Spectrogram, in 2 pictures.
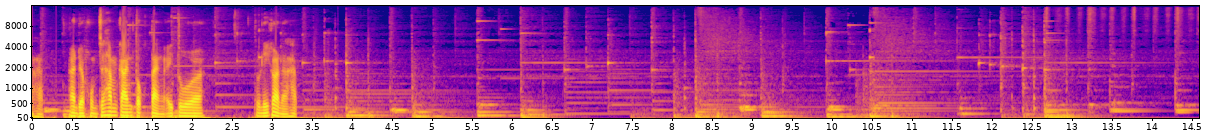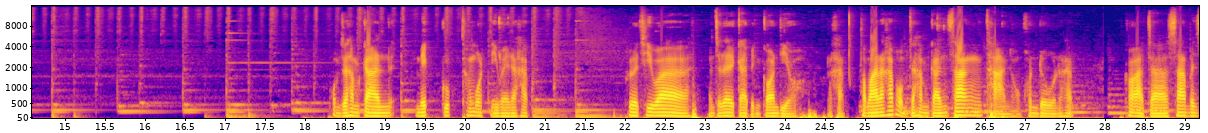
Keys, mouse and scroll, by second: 3.2 click, 4.6 space, 4.9 click, 5.0 click, 5.0 click, 5.4 click, 5.7 b, 5.8 click, 6.3 space, 6.4 click, 6.8 click, 7.1 click, 7.4 click, 7.5 b, 7.7 click, 7.9 space, 8.0 click, 8.3 click, 9.0 click, 9.1 click, 9.3 click, 9.4 click, 9.6 click, 9.8 click, 10.1 click, 10.3 click, 12.1 click, 12.6 click, 12.9 space, 13.0 click, 14.3 click, 14.4 click, 14.6 click, 15.1 click, 15.2 click, 15.7-17.7 typing, 16.7 click, 17.5 click, 18.5 click, 20.4 space, 20.6 click, 22.3 right click, 23.5 click, 24.3 click, 25.9 h, 25.9 click.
